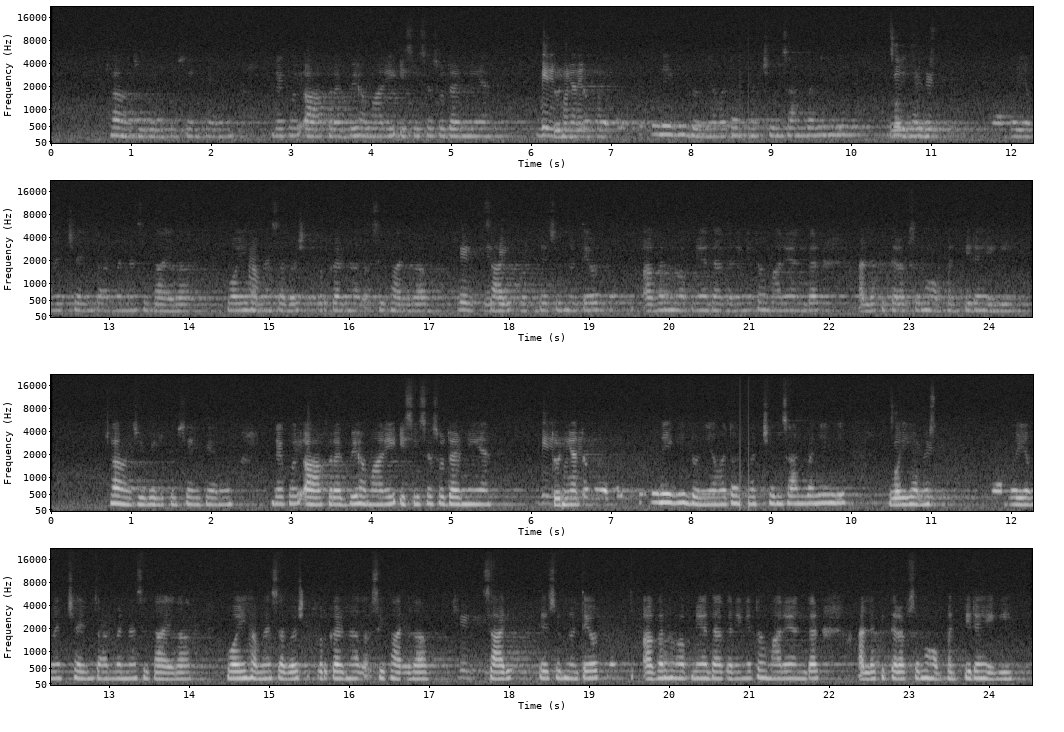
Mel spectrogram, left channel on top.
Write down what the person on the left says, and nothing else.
بالکل
بالکل
جی
جی
بالکل
ہاں
بالکل
بالکل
